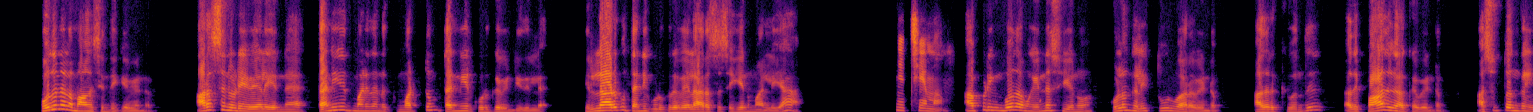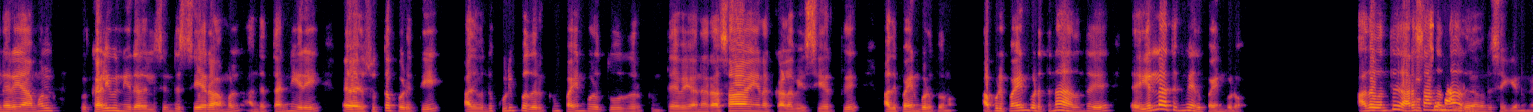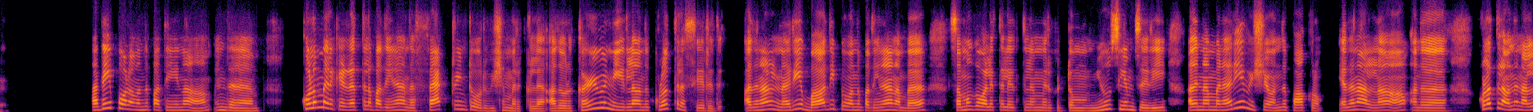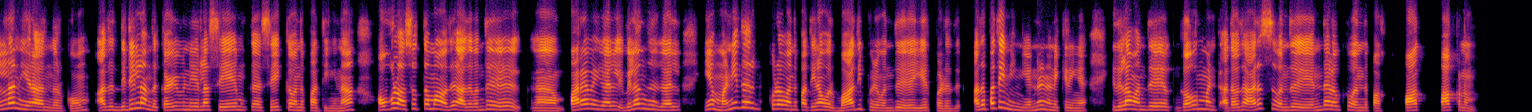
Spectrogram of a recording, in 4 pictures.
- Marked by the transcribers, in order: tapping
- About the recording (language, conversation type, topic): Tamil, podcast, நீரைப் பாதுகாக்க மக்கள் என்ன செய்ய வேண்டும் என்று நீங்கள் நினைக்கிறீர்கள்?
